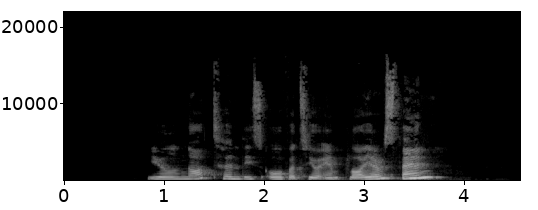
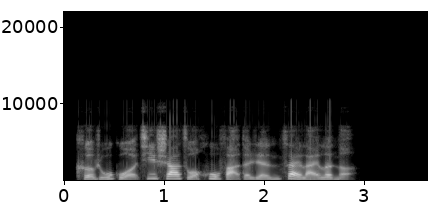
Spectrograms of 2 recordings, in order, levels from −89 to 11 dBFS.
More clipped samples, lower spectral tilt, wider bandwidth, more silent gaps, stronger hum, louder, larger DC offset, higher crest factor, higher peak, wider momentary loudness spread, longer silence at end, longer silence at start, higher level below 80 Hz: neither; about the same, -4 dB/octave vs -3.5 dB/octave; first, 15.5 kHz vs 11 kHz; neither; neither; second, -30 LUFS vs -22 LUFS; second, under 0.1% vs 0.4%; about the same, 20 dB vs 22 dB; second, -12 dBFS vs -2 dBFS; about the same, 13 LU vs 11 LU; about the same, 0.8 s vs 0.75 s; first, 0.85 s vs 0.1 s; second, -82 dBFS vs -58 dBFS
